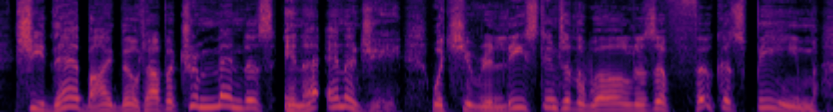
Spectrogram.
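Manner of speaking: normal talking voice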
